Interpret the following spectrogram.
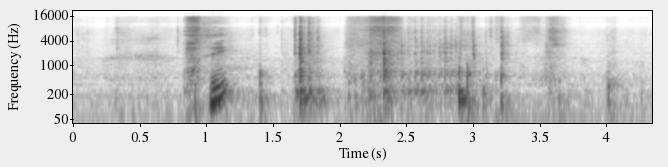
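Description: Spring doorstop on the baseboard knocked by a puppy, giving several short twangs and rattles spread over a few seconds.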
